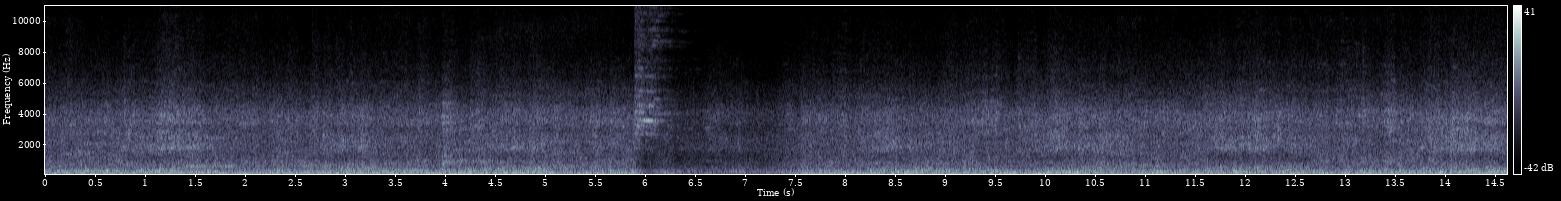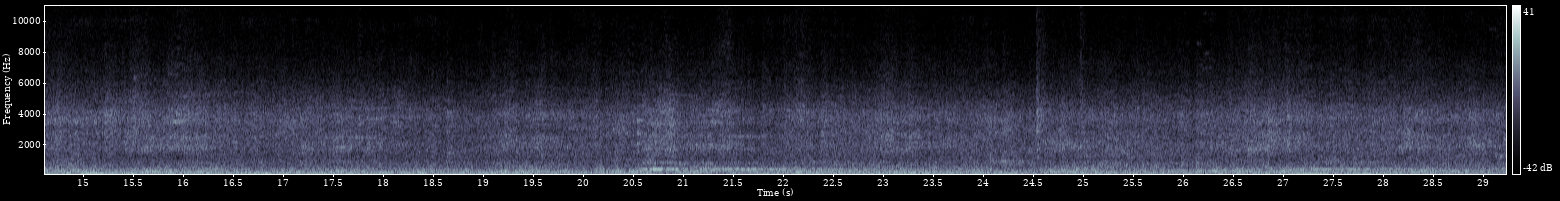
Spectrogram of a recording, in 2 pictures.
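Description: Double-stack container cars of a CN intermodal freight train rolling past, with a steady rumble and the clickety-clack of wheels over the rail. The sound dips briefly about six seconds in.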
